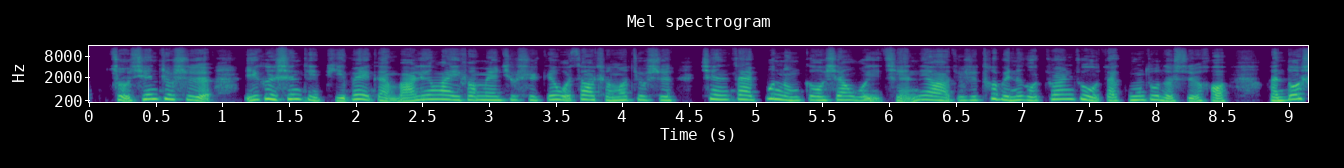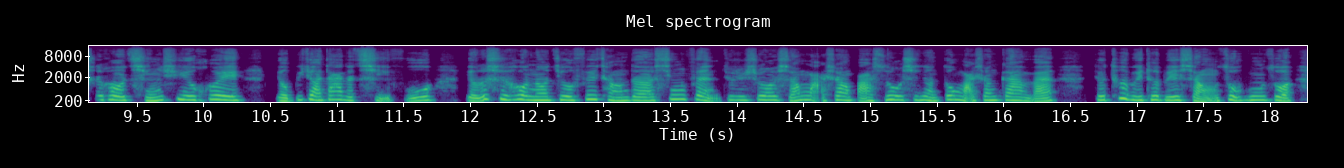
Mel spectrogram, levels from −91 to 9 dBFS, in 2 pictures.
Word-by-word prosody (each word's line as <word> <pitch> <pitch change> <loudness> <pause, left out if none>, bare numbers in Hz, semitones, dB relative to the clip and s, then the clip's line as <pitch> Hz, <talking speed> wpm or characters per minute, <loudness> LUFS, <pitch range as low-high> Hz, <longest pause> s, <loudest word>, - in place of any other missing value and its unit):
首 - - 0
先 290 +1 +2
就 300 0 +2
是 250 -6 -1 0.2
一 235 - 0
个 295 +1 +5
身 290 +3 +2
体 240 -7 -2
疲 180 -2 -2
惫 280 -2 +2
感 200 -6 -2
吧， 180 +1 +1
另 270 +4 +1
外 275 -2 +2
一 235 - 0
方 240 +1 -2
面 235 -1 +1
就 240 +2 -6
是 235 -1 -5
给 250 +4 -1
我 245 -2 +2
造 265 -2 +1
成 220 -5 -2
了 225 - +1
就 235 +1 -4
是 220 -1 -4 0.2
现 275 -4 0
在 265 0 +1
不 275 +6 0
能 225 -6 +2
够 225 0 -1
像 235 +1 -1
我 215 - 0
以 - - -3
前 190 -2 -5
那 250 - -1
样 225 -5 +2
就 215 0 -6
是 220 +1 -3
特 305 +7 -1
别 240 -5 +1
能 230 +2 +1
够 210 -2 -1
专 285 +5 -1
注 260 -9 +1
在 200 - -3
工 230 +4 0
作 255 0 -1
的 175 -7 +1
时 175 -1 -3
候。 185 -2 -1 0.3
很 200 0 +2
多 285 +5 +3
时 270 -5 -8
候 245 -2 +3
情 215 -2 0
绪 250 +3 0
会 240 -1 +2 0.2
有 185 -2 +1
比 240 - -6
较 250 -3 +3
大 260 +3 0
的 210 - -1
起 200 - -4
伏， 210 +7 -2 0.2
有 190 -3 +1
的 - - +3
时 285 -1 +1
候 265 +1 +2
呢， 225 -1 +4
就 225 +1 +2
非 250 +5 +1
常 210 -7 +1
地 205 -1 +1
兴 280 +7 -1
奋， 235 -10 -1
就 235 - -7
是 230 - -2
说 240 +1 0
想 210 -2 -1
马 245 -4 -1
上 235 +1 +1
把 200 - +1
所 245 +7 0
有 250 - +2
事 235 0 -4
情 225 -4 +2
都 255 +6 0
马 245 - +1
上 225 +1 +1
干 220 -3 0
完， 175 +5 0 0.3
就 235 - +1
特 335 +6 +3
别 230 -4 +2
特 245 +2 +2
别 220 -1 +2
想 220 -4 0
做 235 -1 +1
工 235 +2 +1
作； 215 -6 +3
230 Hz, 330 characters per minute, -21 LUFS, 215-255 Hz, 0.3 s, 个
